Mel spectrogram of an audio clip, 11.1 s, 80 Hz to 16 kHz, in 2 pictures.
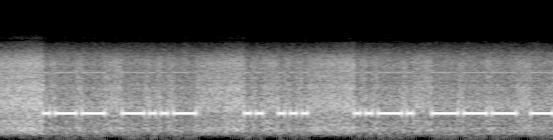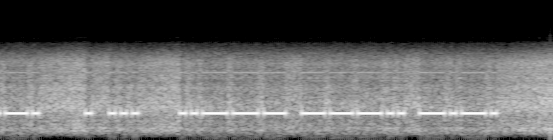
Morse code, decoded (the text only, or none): WX IS FOG ES 28C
